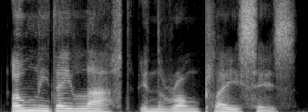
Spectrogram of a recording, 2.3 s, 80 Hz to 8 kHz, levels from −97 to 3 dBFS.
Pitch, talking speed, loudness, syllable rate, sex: 145 Hz, 180 wpm, -18 LUFS, 4.9 syllables/s, male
